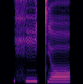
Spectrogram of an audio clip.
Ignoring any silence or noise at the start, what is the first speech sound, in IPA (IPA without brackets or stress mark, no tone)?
x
